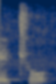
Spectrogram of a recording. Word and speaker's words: hecho: No vamos a decir hecho con la H, recuerden que la H no se pronuncia.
